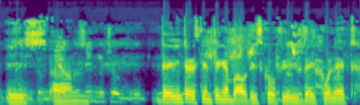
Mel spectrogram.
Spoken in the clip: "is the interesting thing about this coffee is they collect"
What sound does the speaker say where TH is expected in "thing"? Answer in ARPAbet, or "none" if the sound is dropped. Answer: T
